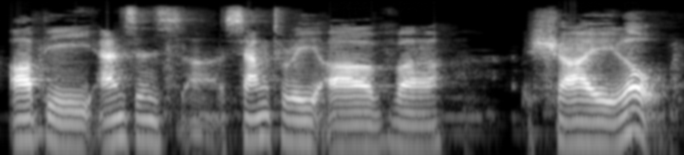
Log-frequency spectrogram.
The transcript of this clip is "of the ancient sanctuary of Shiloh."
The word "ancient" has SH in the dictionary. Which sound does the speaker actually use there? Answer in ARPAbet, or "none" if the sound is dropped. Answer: S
